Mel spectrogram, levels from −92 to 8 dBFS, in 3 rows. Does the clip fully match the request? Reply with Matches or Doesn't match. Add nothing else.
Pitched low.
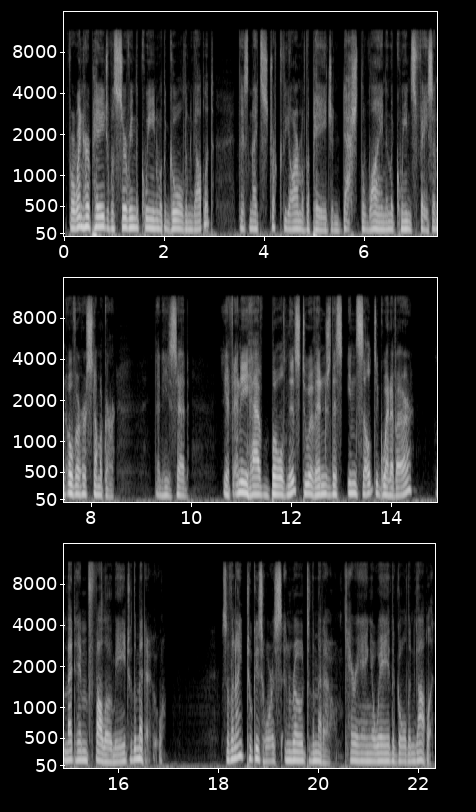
Matches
